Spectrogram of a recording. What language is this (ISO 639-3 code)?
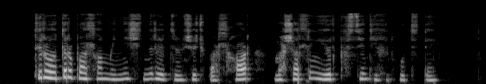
mon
